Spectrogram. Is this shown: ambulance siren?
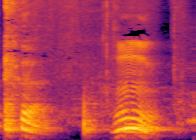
no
